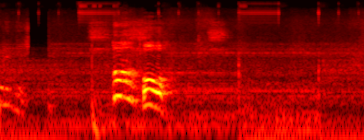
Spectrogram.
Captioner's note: The sound from the EMF device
